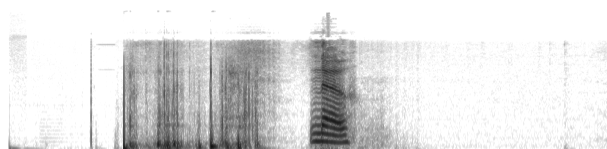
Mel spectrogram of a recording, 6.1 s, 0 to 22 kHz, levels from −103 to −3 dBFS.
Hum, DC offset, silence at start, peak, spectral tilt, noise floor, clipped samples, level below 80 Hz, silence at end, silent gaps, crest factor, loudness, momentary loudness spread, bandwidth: none; under 0.1%; 1.25 s; -2 dBFS; -4.5 dB/octave; -85 dBFS; under 0.1%; -36 dBFS; 2.55 s; none; 24 dB; -21 LUFS; 17 LU; 9.2 kHz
